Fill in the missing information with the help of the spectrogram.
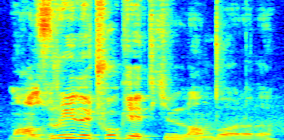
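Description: A young man commenting on his own football video game, getting frustrated and yelling at the players. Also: mid-range voice, very animated, a little fast. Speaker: gameplay streamer.

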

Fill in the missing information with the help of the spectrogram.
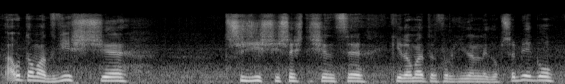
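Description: Guy walking round a car on a windy lot, mellow low-key voice, bit of wind noise on the camera mic. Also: moderate pace. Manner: chatty salesman, upbeat, addresses viewers directly. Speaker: used car dealer presenting a car. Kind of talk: casual walkaround car presentation. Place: outdoor gravel car lot on a windy day.

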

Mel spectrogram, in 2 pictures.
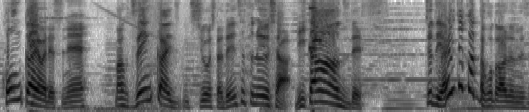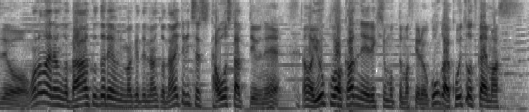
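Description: Excitable man yelling over game music. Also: sits high, fast talker. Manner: loud excitable outbursts and yelps. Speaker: game commentator. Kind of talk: excited let's-play commentary. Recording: faint background music.

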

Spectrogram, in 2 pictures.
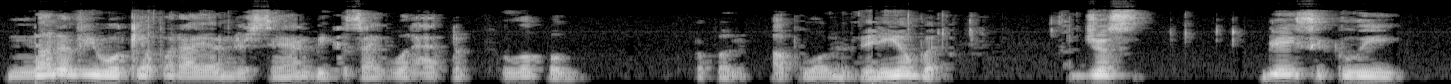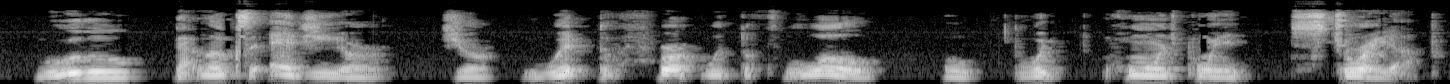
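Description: Casual male gaming vlogger, slightly low and husky, self-interrupting, apologetic, muffled home-mic sound. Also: measured pace. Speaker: YouTube gaming channel host. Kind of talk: casual rambling commentary.

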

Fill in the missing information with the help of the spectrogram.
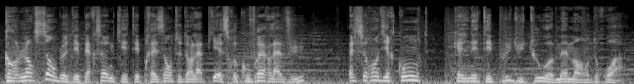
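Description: A man reading a dramatic audio story in a steady, expressive voice. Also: medium pitch. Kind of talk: scripted dramatic narration. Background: faint music.

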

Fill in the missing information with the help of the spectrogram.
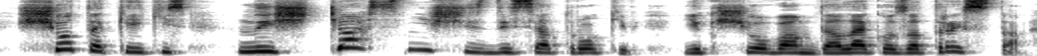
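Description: Showy eccentric old man voiced by a woman, crisp, loud, very sure of himself. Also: on the high side, very animated, moderate pace. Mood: brisk announcing. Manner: crisp, announcing, self-assured.

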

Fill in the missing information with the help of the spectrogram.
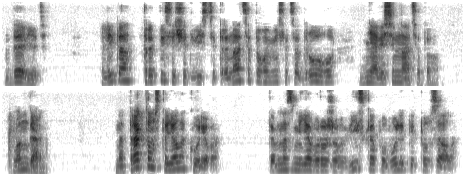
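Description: A man reading a fantasy novel aloud as an audiobook narrator, in steady storytelling. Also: fairly high pitch, normal speed, breathy edge. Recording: dull lo-fi recording.

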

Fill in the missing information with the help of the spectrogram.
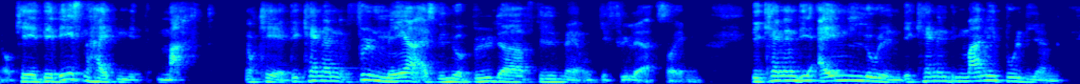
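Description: A man gives an online lecture on spiritual healing, talking animatedly and casually and often checking in with "okay?". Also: mid-range voice. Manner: animated, colloquial, keeps asking "okay?". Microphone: video call. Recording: roomy, dull video-call audio.

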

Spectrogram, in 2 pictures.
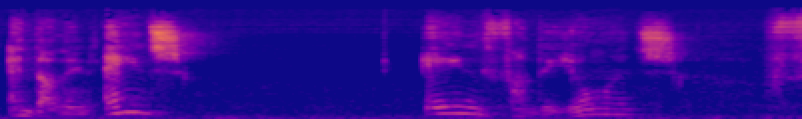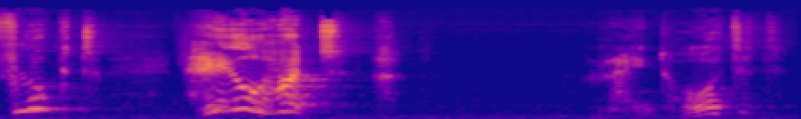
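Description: Man, children's Bible storyteller, slow and slightly husky, very animated pitch. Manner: expressive, questioning the listener.

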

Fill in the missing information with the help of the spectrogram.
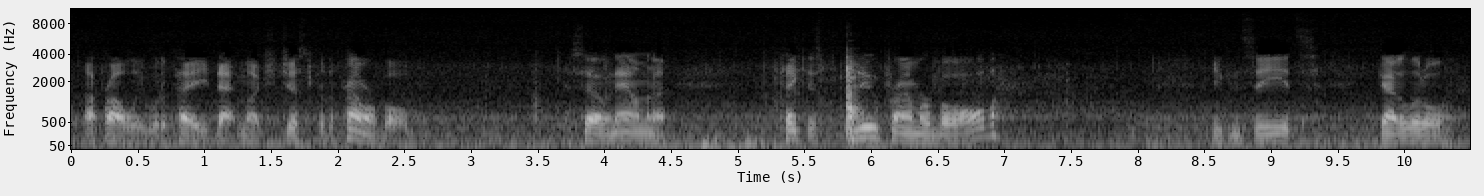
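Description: A man in his thirties talks through a hands-on fix in an easy, practical way, as if showing a friend. The sound is thin and phone-like. Clear background noise from outdoors runs under his voice. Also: medium pitch. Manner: relaxed, step-by-step explaining while working with tools. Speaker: DIY repair vlogger. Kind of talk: casual how-to narration. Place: outdoors at the open back of a vehicle. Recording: tinny phone audio, noisy outdoor background.

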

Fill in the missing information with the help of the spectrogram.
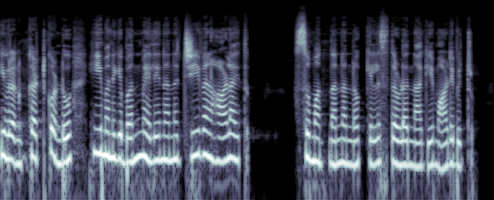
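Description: A woman's voice: medium pitch, steady tone, measured pace, a little mellow, no echo, lightly acted. A woman reading a storybook voices a self-pitying young housewife who talks in a crying, complaining tone. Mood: tearful.

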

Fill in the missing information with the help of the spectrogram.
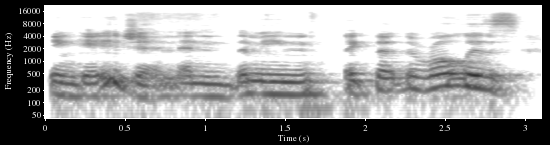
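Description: Low-voiced actress in a roomy space. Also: female voice, expressive, moderate pace, vocal fry, dark tone. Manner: thoughtful, searching for words. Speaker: actor. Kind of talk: interview answers.

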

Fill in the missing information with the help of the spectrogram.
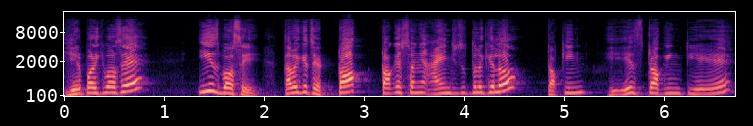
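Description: A man's voice: extremely high pitch, lively intonation, normal speed. A man teaching beginner spoken English at a board. His first language is Bengali. He keeps asking the class questions, answers them himself and spells words out letter by letter.

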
